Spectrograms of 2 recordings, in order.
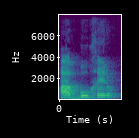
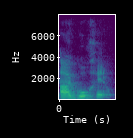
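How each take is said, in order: First: The middle consonant is a b sound. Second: The middle consonant is a g sound. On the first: "cuando el sonido G se pronuncia como B" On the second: "en vez de"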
